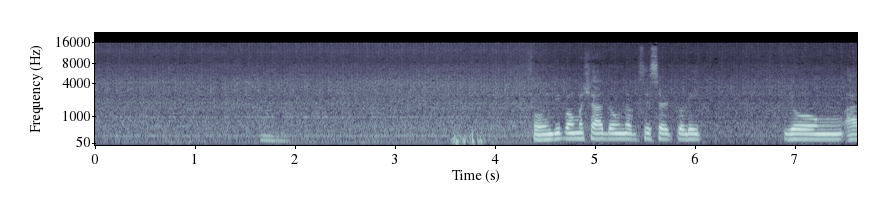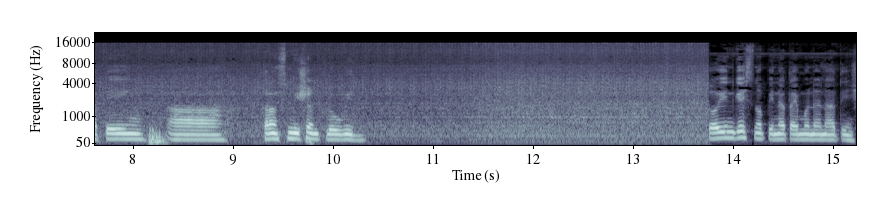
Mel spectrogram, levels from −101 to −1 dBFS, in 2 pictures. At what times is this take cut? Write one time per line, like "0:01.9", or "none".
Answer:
0:13.7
